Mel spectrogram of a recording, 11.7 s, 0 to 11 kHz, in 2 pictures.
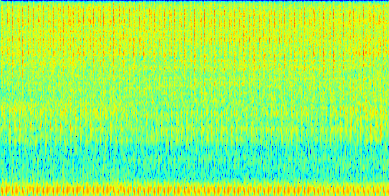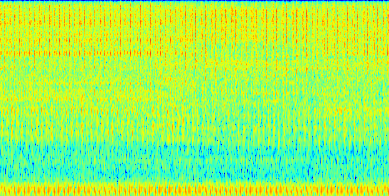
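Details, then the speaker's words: Kawasaki Vulcan 1600 V-twin at idle after the owner drilled the rocker oil bolt through to increase oil flow to the rocker arms: regular light tapping, likely valvetrain, about three a second on every beat; still tapping, front cylinder quieter than rear. "Okay, the front is not tapping as loud as the rear."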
